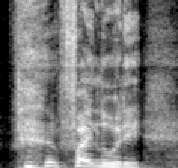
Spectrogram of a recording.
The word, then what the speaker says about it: failure: Olha só que interessante, a palavra se escreve failure. Failure. E você e você vai falar como? failure. Você escreve failurri, mas você fala failure.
